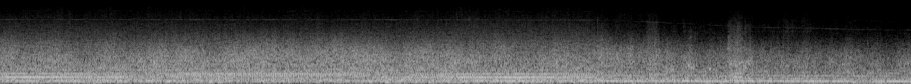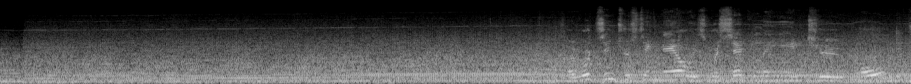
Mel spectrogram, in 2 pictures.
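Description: A racing car engine roars steadily at high revs, dropping in pitch as it shifts down and then climbing again.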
